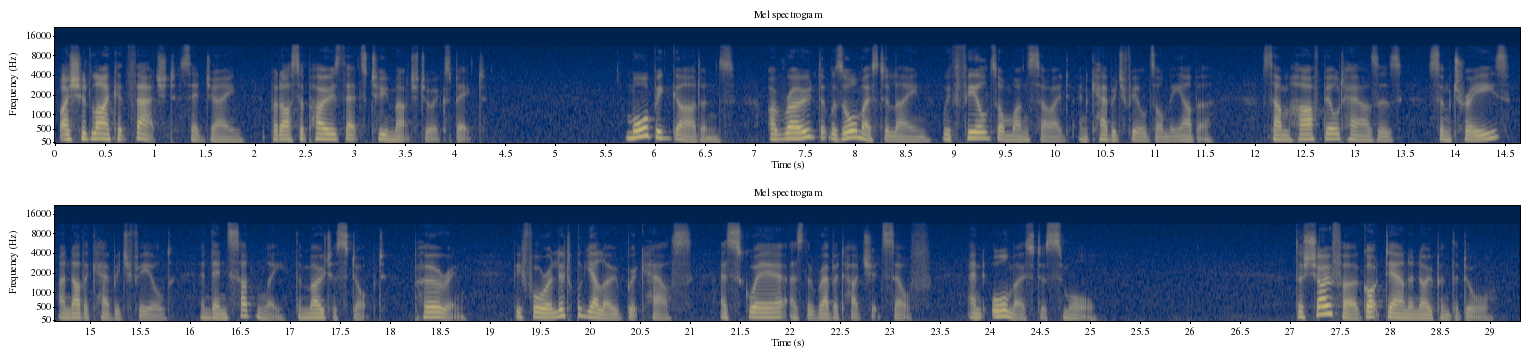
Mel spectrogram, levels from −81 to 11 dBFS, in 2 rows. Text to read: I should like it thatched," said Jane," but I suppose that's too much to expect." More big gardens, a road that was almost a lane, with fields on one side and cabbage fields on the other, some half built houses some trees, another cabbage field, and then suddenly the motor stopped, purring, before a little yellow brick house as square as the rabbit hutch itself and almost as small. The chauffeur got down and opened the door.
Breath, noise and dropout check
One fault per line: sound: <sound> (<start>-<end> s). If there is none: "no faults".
sound: dropout (19.8-19.9 s)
